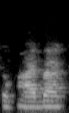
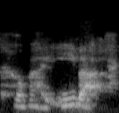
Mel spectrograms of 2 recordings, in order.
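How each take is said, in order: First: The word has an American English pronunciation. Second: The word has a Brazilian-style pronunciation. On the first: "I say Copaiba because, you know, I'm not Brazilian" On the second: "that's how you pronounce it in Brazil"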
